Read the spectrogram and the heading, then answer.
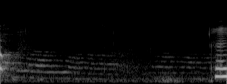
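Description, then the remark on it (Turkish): A child's voice makes a steady, droning 'bız bız' buzz in imitation of a queen bee, held for about two seconds, before a louder voice cuts in at the very end. “Bız bız diyor değil mi? Aferin sana. Bir daha çıkarmak ister misin arı sesi?”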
